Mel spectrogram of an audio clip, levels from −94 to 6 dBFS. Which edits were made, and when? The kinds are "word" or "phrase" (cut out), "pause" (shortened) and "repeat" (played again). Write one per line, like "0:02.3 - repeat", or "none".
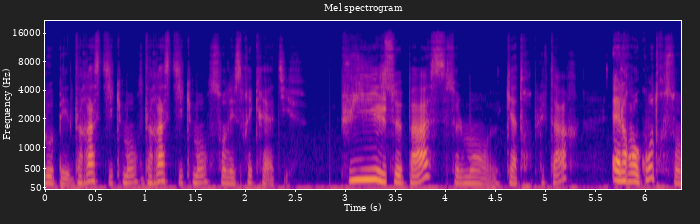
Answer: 0:01.0 - repeat
0:03.4 - word
0:04.0 - word
0:04.9 - word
